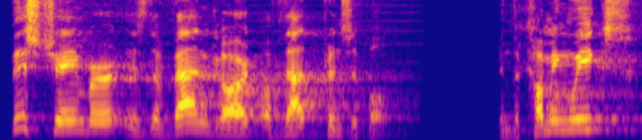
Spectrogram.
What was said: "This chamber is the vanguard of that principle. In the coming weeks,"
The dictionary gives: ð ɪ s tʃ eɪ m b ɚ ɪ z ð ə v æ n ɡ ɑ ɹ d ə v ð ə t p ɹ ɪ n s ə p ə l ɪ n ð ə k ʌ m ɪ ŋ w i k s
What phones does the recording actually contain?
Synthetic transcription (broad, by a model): ð ɪ s tʃ eɪ m b ɚ ɪ z ð ə v æ n ɡ ɑ ɹ d ə v ð ə t p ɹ ɪ n s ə p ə l ɪ n ð ə k ʌ m ɪ ŋ w i k s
